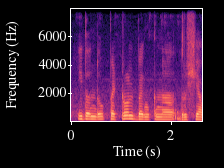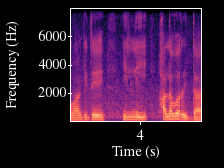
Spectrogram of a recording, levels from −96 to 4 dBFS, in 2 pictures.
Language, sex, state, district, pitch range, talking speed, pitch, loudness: Kannada, female, Karnataka, Bangalore, 165-190 Hz, 80 wpm, 175 Hz, -17 LUFS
